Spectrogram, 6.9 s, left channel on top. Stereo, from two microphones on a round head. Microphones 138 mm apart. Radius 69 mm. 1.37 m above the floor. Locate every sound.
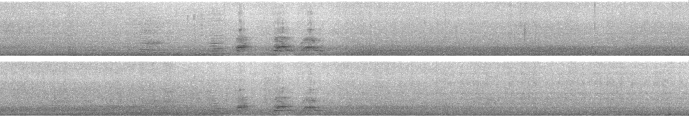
0.7 s a child speaking: 55° left (ahead or behind), 3.5 m; by 2.3 s 35° left (ahead or behind), 4.5 m
2.4 s a dog barking: 20° left (ahead or behind), 4 m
